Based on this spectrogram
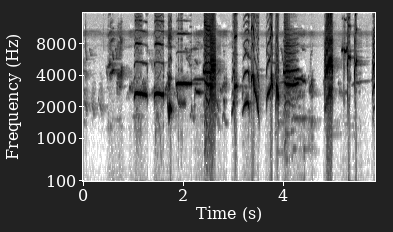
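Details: Loud, lively Oriental magpie-robin song meant to raise breeding drive and fighting mode. It starts with paired, level whistles and moves to a dense run of harsh bursts, looping whistles and quick chirps, with scratchy notes in between.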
